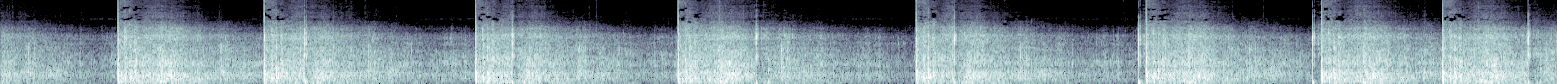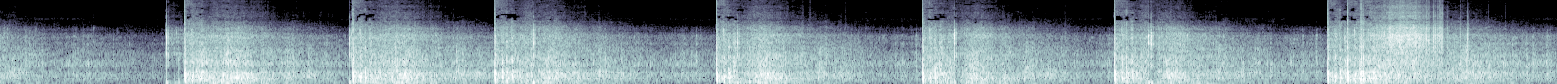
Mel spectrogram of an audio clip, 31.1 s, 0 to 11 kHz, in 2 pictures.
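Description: A Benwell 'Midnight Storm' 19-shot firework cake firing its shots one after another, about fifteen sharp bursts roughly every two seconds. Each bang trails off over a second or two before the next shot.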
